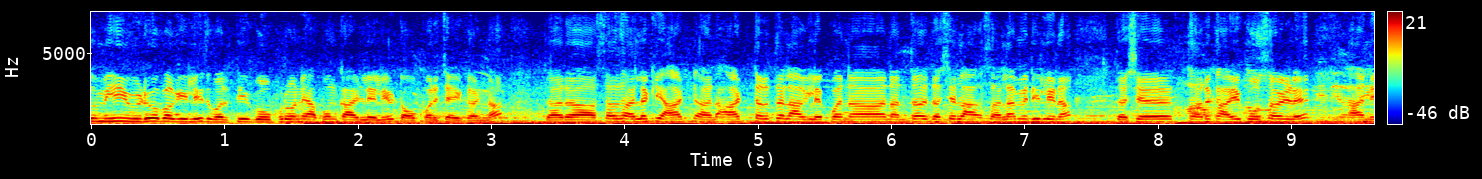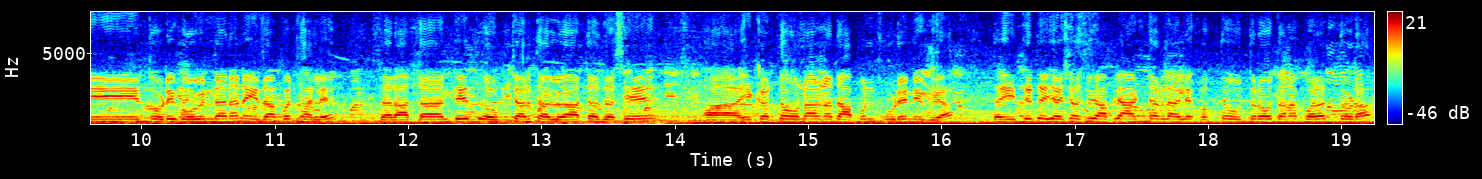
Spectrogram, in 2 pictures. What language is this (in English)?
Hindi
